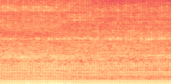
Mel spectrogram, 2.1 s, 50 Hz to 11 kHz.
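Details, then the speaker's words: 7HP Duramax water pump engine, started on the first pull with choke, draining a pond: a small single-cylinder engine running steady and even under pumping load, with a regular firing rhythm and no knocks or misses; normal running. "You hear it running. She's pumping away. Thank goodness that part was easy."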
